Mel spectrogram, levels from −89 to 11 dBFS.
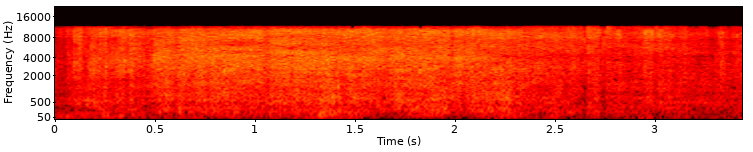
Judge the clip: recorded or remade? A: remade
